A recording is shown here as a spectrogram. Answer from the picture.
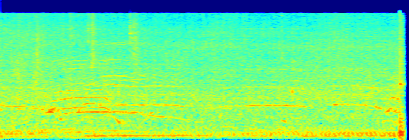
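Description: Outdoor street race ambience: spectators' voices calling out over a steady low hum of motorcycle engines as a pack of road cyclists passes.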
